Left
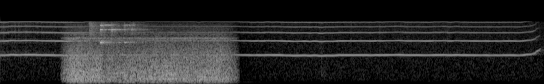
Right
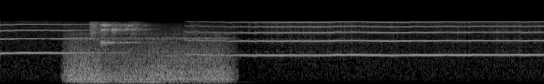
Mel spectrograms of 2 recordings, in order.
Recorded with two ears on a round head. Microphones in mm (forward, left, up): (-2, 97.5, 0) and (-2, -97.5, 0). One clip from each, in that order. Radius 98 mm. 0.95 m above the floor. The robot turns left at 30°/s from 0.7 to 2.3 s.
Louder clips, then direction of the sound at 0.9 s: Left 5 dB; 60° left (ahead or behind).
